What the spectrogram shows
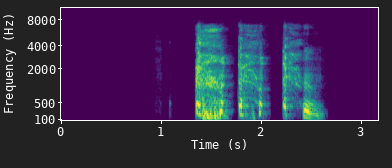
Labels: {"expert_labels": [{"quality": "good", "cough_type": "dry", "dyspnea": false, "wheezing": false, "stridor": false, "choking": false, "congestion": false, "nothing": true, "diagnosis": "upper respiratory tract infection", "severity": "mild"}], "age": 41, "gender": "male", "respiratory_condition": true, "fever_muscle_pain": false, "status": "symptomatic"}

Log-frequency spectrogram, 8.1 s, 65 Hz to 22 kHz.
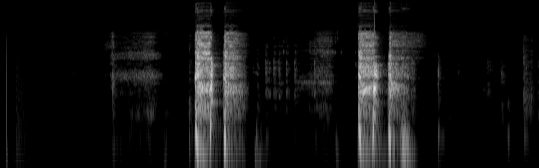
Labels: {"expert_labels": [{"quality": "ok", "cough_type": "unknown", "dyspnea": false, "wheezing": false, "stridor": false, "choking": false, "congestion": false, "nothing": true, "diagnosis": "lower respiratory tract infection", "severity": "mild"}], "age": 58, "gender": "male", "respiratory_condition": false, "fever_muscle_pain": true, "status": "symptomatic"}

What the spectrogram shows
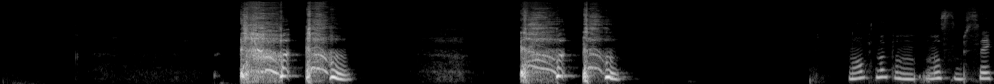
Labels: {"expert_labels": [{"quality": "ok", "cough_type": "dry", "dyspnea": false, "wheezing": false, "stridor": false, "choking": false, "congestion": false, "nothing": true, "diagnosis": "healthy cough", "severity": "pseudocough/healthy cough"}], "age": 29, "gender": "female", "respiratory_condition": false, "fever_muscle_pain": false, "status": "healthy"}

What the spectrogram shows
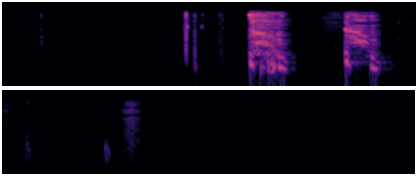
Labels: {"expert_labels": [{"quality": "good", "cough_type": "dry", "dyspnea": false, "wheezing": false, "stridor": false, "choking": false, "congestion": false, "nothing": true, "diagnosis": "healthy cough", "severity": "pseudocough/healthy cough"}]}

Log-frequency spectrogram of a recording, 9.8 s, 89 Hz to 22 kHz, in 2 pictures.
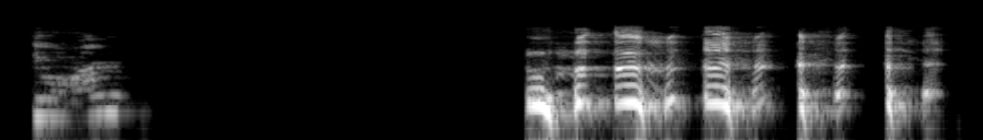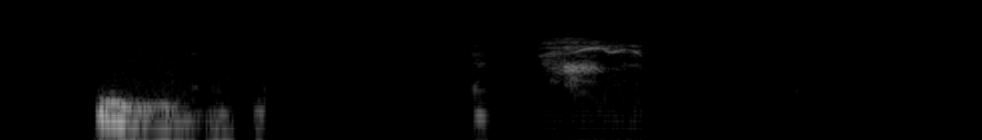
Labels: {"expert_labels": [{"quality": "good", "cough_type": "dry", "dyspnea": true, "wheezing": false, "stridor": true, "choking": false, "congestion": false, "nothing": false, "diagnosis": "obstructive lung disease", "severity": "severe"}], "age": 57, "gender": "female", "respiratory_condition": false, "fever_muscle_pain": false, "status": "healthy"}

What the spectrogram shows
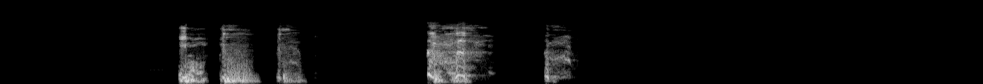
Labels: {"expert_labels": [{"quality": "poor", "cough_type": "unknown", "dyspnea": false, "wheezing": true, "stridor": false, "choking": false, "congestion": false, "nothing": false, "diagnosis": "COVID-19", "severity": "mild"}], "age": 44, "gender": "female", "respiratory_condition": false, "fever_muscle_pain": false, "status": "healthy"}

